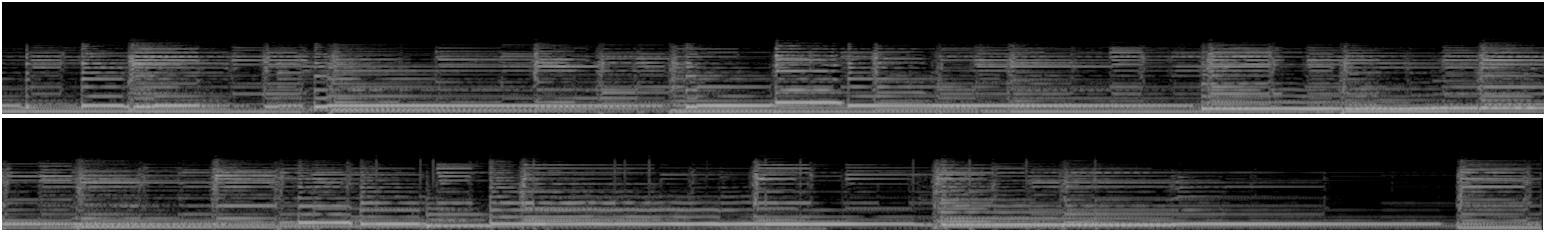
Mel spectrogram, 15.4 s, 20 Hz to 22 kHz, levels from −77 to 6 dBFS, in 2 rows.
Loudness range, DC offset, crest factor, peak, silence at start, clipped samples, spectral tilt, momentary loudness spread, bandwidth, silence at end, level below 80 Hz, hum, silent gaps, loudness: 1 LU; under 0.1%; 14 dB; -14 dBFS; 0 s; under 0.1%; -8.5 dB/octave; 5 LU; 5.6 kHz; 0 s; -58 dBFS; none; none; -28 LUFS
